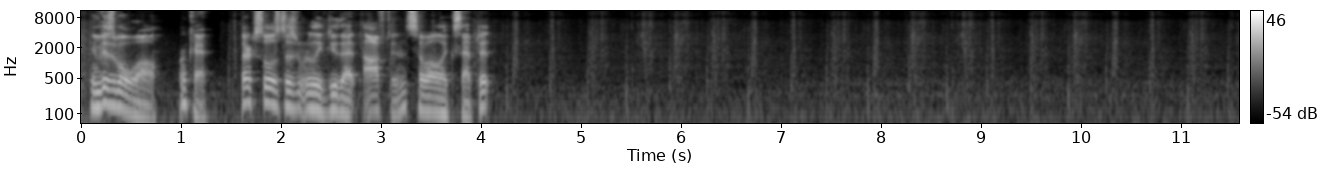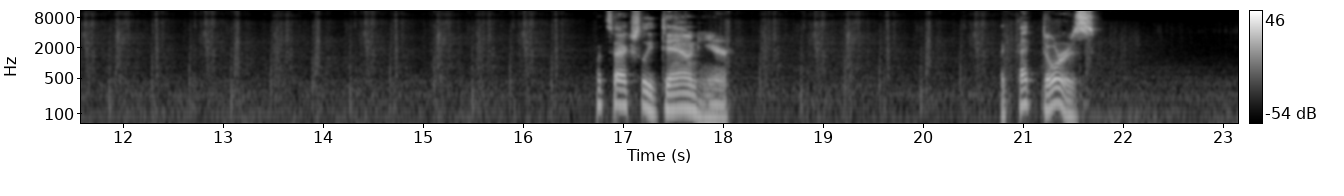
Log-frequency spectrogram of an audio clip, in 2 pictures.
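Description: Heavy armoured footsteps thud steadily on stone.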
